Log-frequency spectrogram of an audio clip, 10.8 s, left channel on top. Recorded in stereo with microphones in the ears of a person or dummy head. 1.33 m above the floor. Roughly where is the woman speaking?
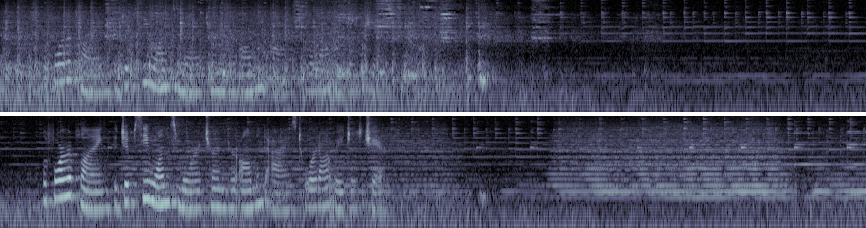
Right.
